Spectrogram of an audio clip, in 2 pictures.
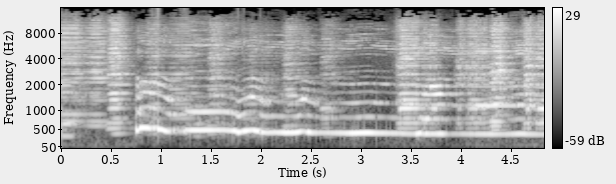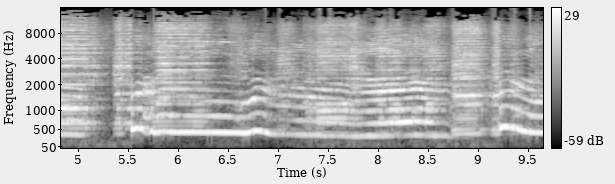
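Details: Pet dog Samson howls in long drawn-out tones, each held for several seconds, wavering and gently sliding downward, broken by brief pauses, with harmonica-like reedy tones mixed in.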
